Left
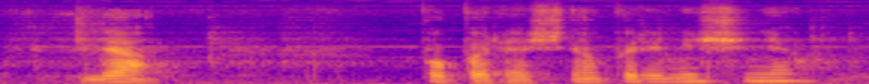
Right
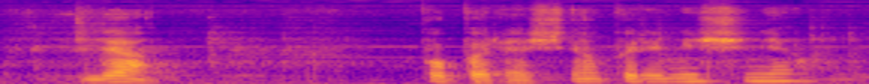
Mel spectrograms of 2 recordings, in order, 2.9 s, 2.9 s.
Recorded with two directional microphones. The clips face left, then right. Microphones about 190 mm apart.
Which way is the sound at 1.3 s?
10° right (ahead or behind).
